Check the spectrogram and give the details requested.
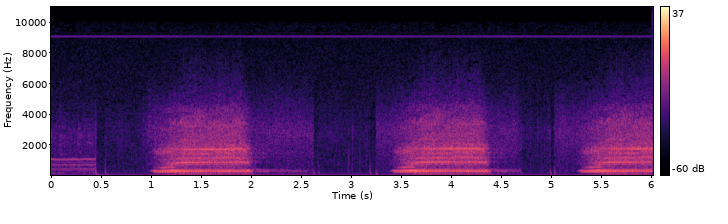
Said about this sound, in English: Bob listens for her to signal for the bridge. Three long whistles. The bridge tender knows that the ship is turning for the bridge.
